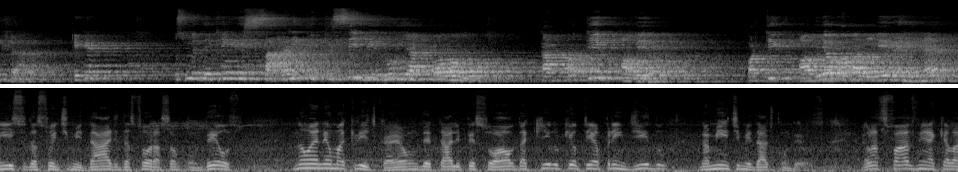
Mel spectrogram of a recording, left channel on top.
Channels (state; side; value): different; both; correlation 0.00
